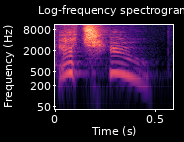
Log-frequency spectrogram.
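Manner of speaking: high-pitched mock sneeze; imitated sneeze. Shown as a demonstration. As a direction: fake a quick, high "achoo". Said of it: "Sneezed like".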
